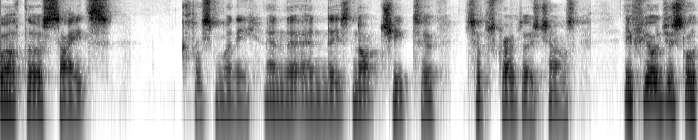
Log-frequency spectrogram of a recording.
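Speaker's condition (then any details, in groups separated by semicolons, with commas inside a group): No condition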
